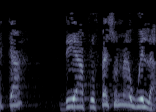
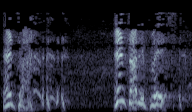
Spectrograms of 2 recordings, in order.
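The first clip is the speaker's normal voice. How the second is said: mock command; 7 semitones higher, 8 dB louder than usual. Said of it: "and bury them".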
